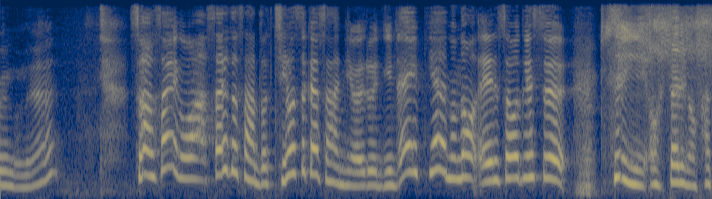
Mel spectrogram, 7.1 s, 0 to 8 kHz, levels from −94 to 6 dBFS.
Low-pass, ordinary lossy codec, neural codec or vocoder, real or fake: 7.2 kHz; none; codec, 16 kHz, 0.8 kbps, ZipCodec; fake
